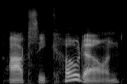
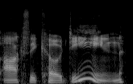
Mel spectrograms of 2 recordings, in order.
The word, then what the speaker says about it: oxycodone: going to go with oxycodone which everybody is mispronouncing as oxy Codine so people are seeing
